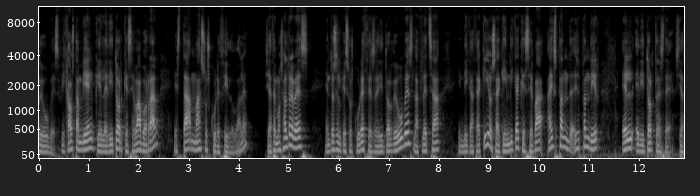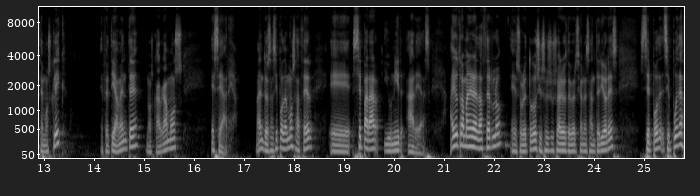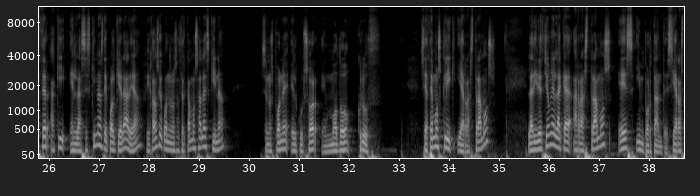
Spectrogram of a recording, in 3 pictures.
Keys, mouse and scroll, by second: 13.5 click.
